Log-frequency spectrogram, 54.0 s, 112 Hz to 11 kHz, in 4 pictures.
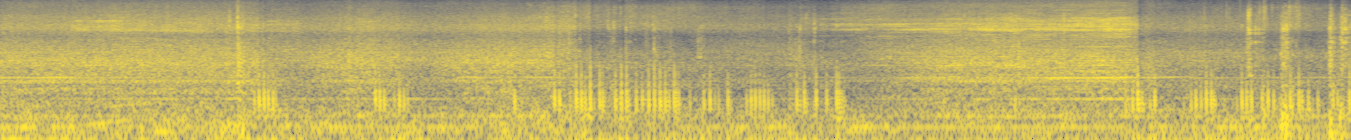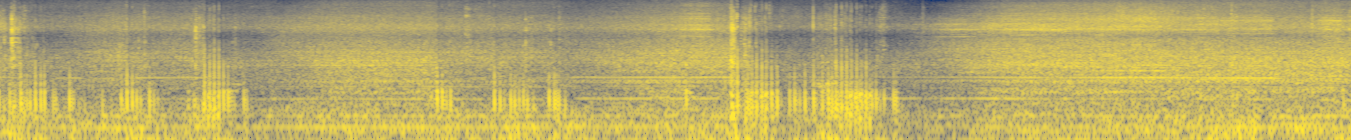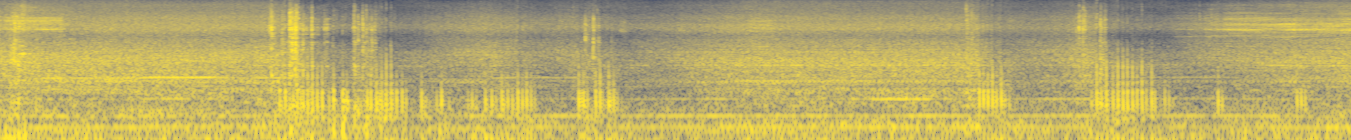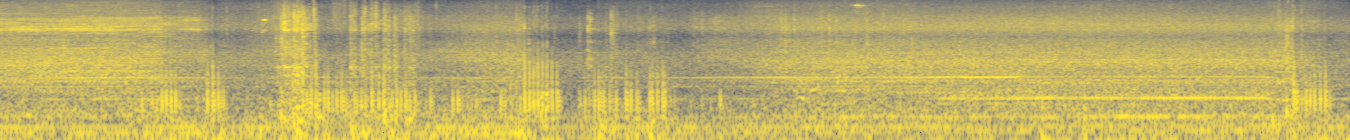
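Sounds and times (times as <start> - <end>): excavator diesel engine running: 0.0 - 54.0
knocks and scrapes of digging: 2.2 - 16.2, 35.7 - 54.0.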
